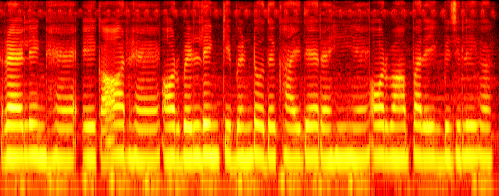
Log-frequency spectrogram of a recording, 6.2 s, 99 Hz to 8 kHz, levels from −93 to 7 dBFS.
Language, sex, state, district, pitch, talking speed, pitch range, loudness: Hindi, female, Chhattisgarh, Raigarh, 235 Hz, 190 wpm, 230-240 Hz, -18 LUFS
